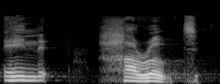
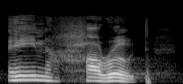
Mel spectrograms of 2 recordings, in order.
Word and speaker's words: Ein Harod: Tonight, I'd like to take you to a place a little hard to pronounce called Ein Harod. Ein Harod.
